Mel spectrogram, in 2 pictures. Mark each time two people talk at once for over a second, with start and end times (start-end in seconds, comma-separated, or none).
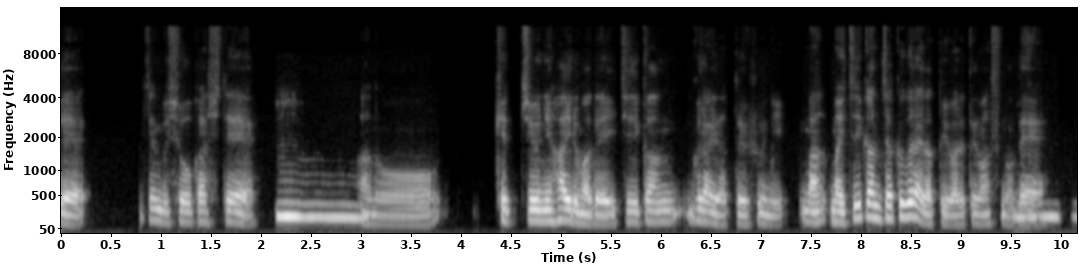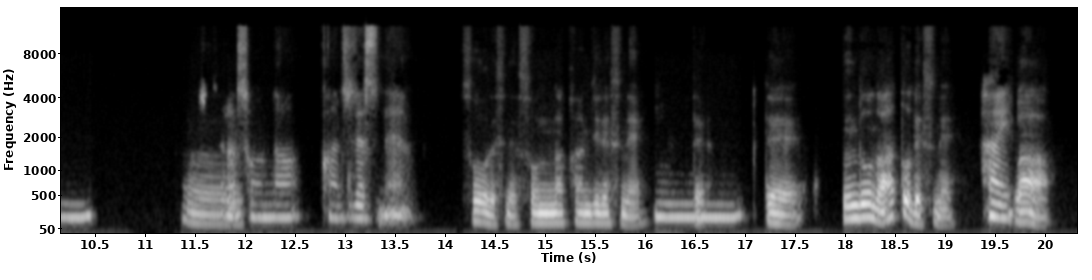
none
